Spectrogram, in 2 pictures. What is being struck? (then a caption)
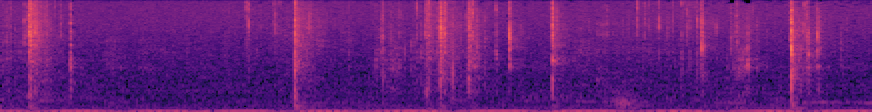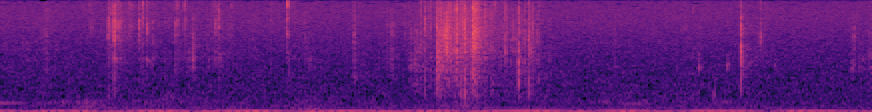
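Bar of dry soap. A solid oval bar of dry white soap, held in the hand, is shaved into curls with a box-cutter blade. Irregular, bright, crinkly scraping and cutting strokes crackle over a steady low hum.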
